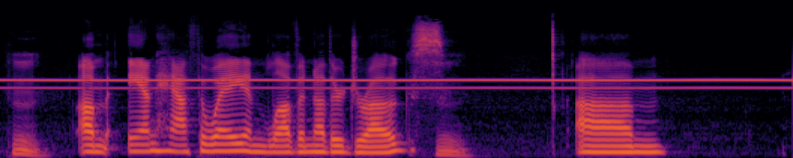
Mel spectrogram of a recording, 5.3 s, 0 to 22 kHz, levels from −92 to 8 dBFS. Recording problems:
high-pitched whine; loud; throughout; 2.5 kHz, 6 dB below the speech

